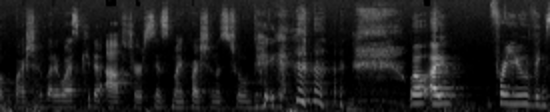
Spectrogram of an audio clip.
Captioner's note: chuckles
